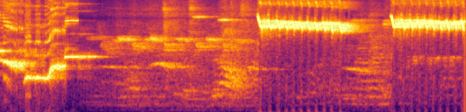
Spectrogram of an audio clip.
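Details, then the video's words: White-rumped shama kretekan lure for rival birds: brief falling whistles, a quieter murmuring stretch, then two loud, sustained high whistles with a rapid crackling pulse running through them. "SUARA PANCINGAN KRETEKAN MURAI BATU KERAS BIKIN EMOSI SEHARIAN"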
